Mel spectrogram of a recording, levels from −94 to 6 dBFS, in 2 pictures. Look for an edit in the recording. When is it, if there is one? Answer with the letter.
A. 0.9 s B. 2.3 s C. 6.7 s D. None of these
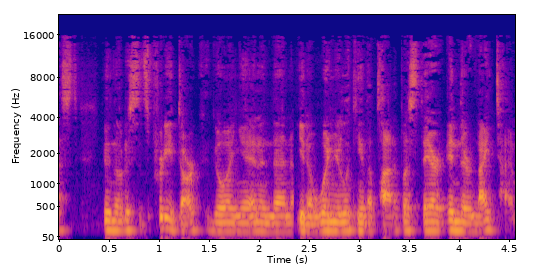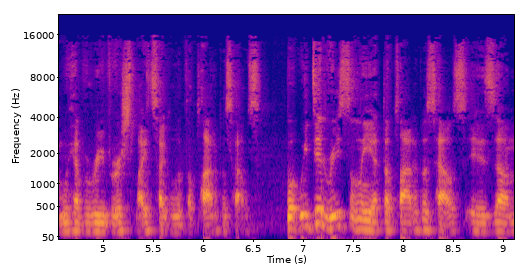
B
